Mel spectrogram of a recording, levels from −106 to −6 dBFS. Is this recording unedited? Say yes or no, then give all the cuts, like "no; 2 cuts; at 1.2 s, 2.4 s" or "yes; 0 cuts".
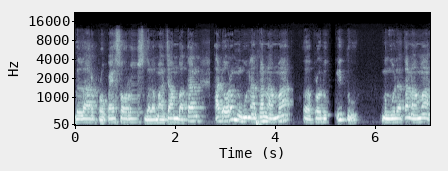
no; 2 cuts; at 2.6 s, 4.4 s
